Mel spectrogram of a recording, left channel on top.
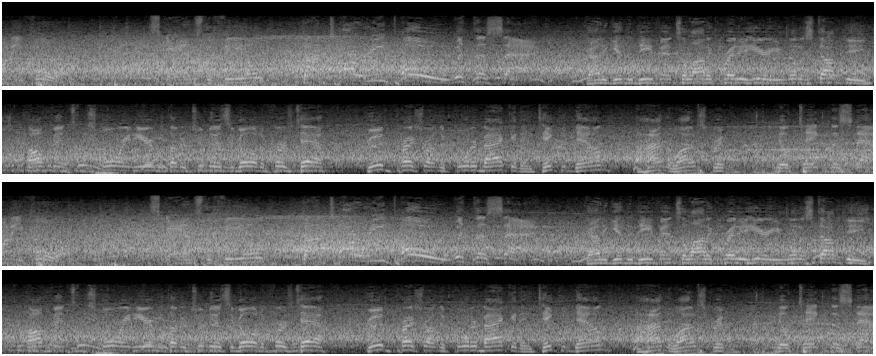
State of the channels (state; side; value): normal; both; correlation 0.54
